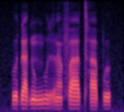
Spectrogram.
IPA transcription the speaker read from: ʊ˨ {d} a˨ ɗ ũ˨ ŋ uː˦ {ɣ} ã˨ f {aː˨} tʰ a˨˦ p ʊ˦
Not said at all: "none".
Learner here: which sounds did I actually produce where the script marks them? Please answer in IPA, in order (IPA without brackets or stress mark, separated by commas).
ɗ, r, aː˦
